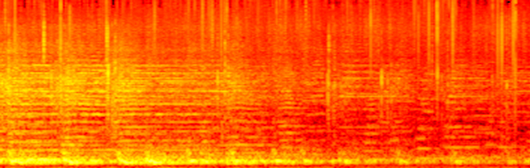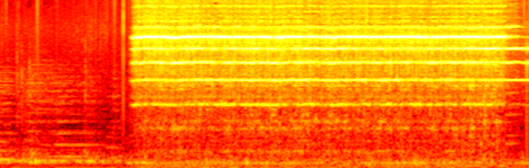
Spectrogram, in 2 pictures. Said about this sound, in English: The bell rings, signaling the end of second period and the beginning of snack.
